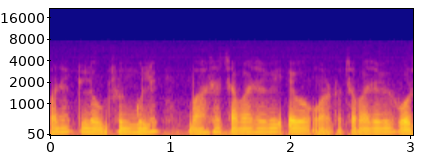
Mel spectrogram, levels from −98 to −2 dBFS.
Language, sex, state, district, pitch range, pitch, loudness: Bengali, male, West Bengal, Paschim Medinipur, 110-120 Hz, 110 Hz, -17 LUFS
